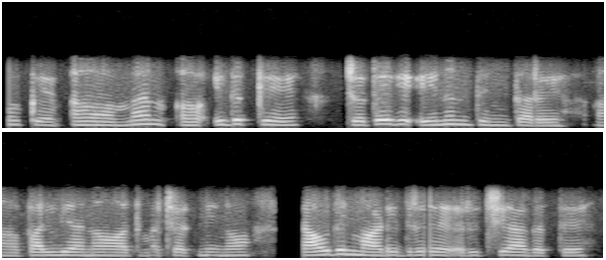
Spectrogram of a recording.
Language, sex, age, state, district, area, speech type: Kannada, female, 18-30, Karnataka, Shimoga, rural, conversation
